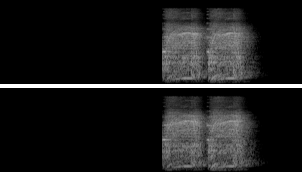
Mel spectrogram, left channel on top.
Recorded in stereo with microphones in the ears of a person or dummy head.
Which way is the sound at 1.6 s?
15° left (ahead or behind).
